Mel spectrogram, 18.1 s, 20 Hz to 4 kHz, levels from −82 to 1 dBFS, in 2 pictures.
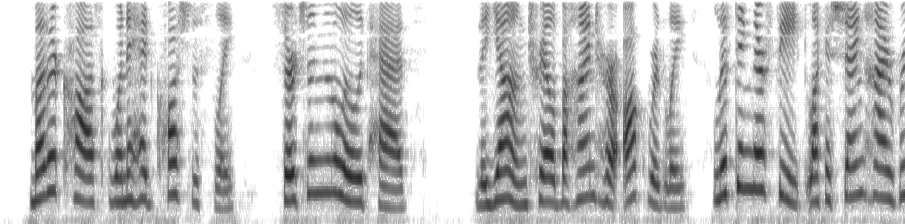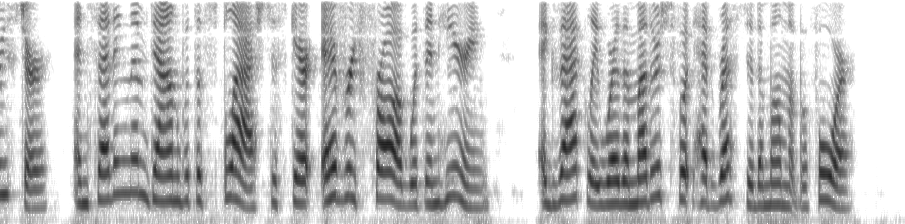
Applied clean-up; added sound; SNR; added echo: none; none; none; none.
